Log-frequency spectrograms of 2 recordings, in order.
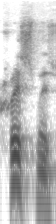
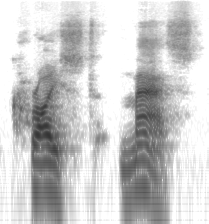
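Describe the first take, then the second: First: It is said as one blended word. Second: It is said as two separate words. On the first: This is the everyday pronunciation. "we pronounce it Christmas" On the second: This shows the word's original parts. "the word is actually Christ Mass"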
